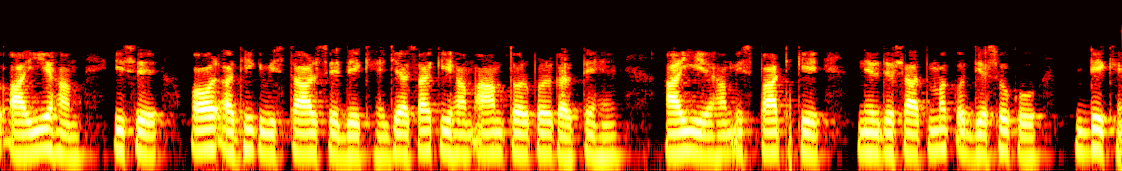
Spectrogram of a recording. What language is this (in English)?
Hindi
